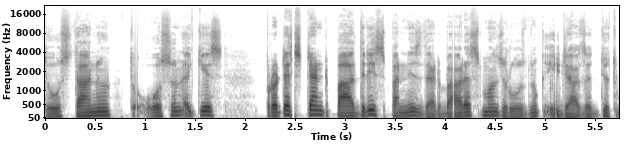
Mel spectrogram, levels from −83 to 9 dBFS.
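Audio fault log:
0.90–0.92 s, 4.07–4.09 s, 5.09–5.11 s: block of digital silence. The signal drops to zeros for about 21 ms each time, which fits a 1024-sample buffer the program failed to fill in time. The cut in and out has no fade, so each is heard as a short hole.
2.46–2.50 s: block of digital silence, about 36 ms long, heard as a short hole.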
